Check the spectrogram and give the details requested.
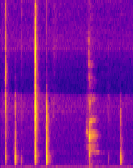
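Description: A run of six or seven sharp, separate clicks over steady room hum: keypad presses entering an unlock code on a PCA infusion pump.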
